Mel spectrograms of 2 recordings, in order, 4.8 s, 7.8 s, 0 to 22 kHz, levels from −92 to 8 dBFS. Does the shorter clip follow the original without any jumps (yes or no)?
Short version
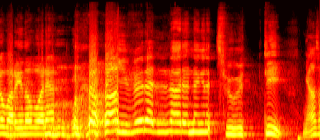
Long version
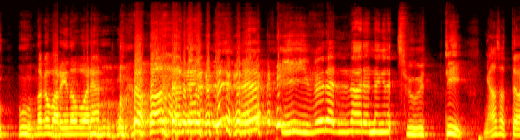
no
